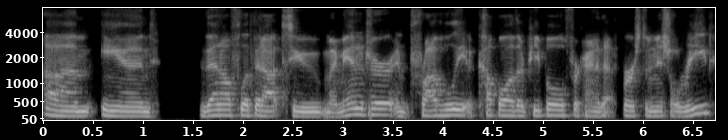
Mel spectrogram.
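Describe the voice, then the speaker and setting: An unremarkable speaking voice from a man with an American accent, medium pitch, fairly even intonation and very even loudness. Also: moderate pace. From Massachusetts. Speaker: screenwriter. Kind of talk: casual chat.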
